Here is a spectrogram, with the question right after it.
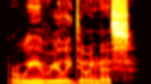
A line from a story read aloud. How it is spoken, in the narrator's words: Wes asks, groaning on the couch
